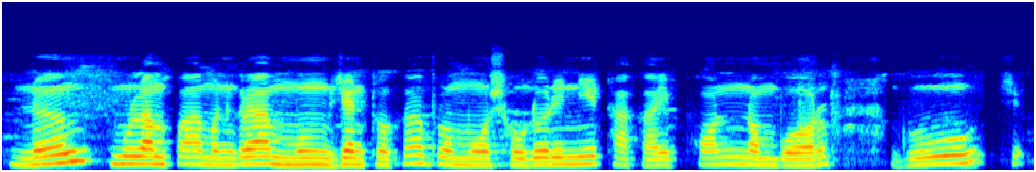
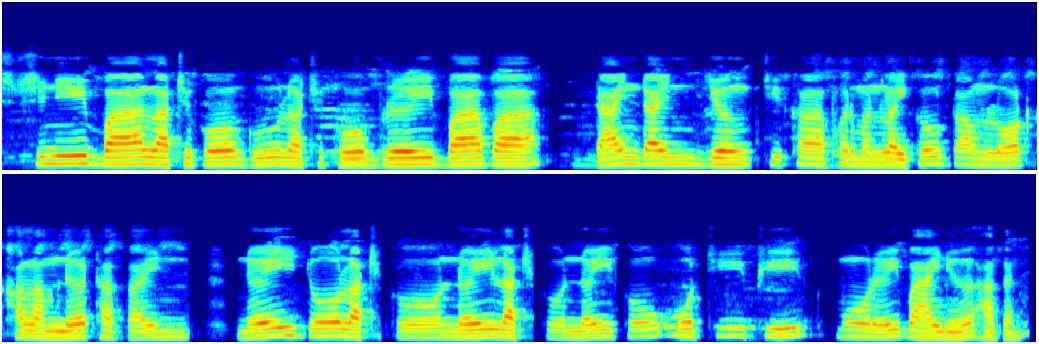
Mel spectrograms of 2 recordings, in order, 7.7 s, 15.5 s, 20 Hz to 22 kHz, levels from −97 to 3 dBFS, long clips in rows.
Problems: none marked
